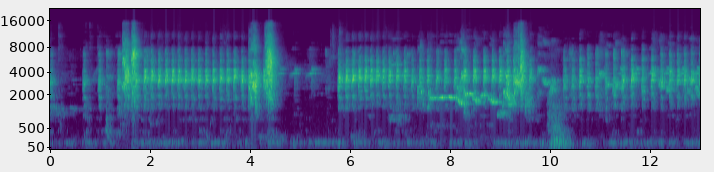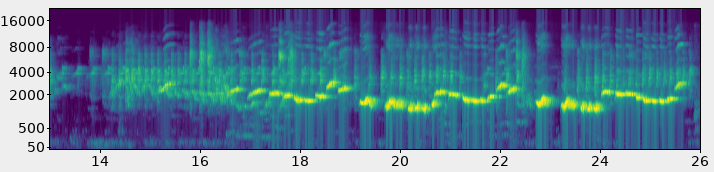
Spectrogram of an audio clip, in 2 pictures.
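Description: Songbird chirping: repeated phrases of a fast, buzzy high trill with short pauses, joined about fifteen seconds in by a louder song of short whistled notes that slide up and down.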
